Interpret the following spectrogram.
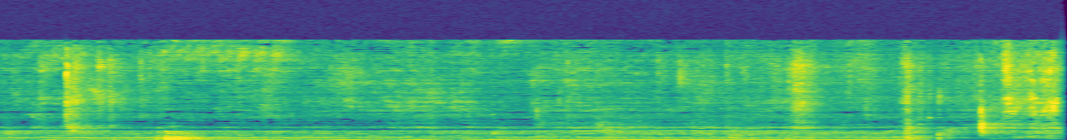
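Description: Electric drive of a motorised lecture-hall blackboard running with a steady hum while the board is lowered; a single knock comes about a second in, and the hum stops near the end.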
